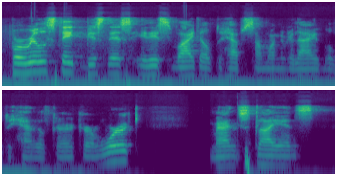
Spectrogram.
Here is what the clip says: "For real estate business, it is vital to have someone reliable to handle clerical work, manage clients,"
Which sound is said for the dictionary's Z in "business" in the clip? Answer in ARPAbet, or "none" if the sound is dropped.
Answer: S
